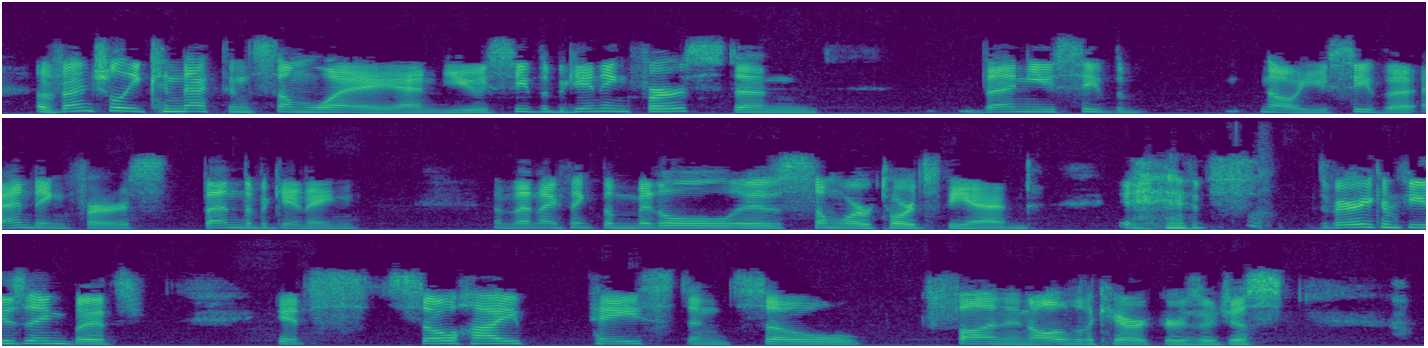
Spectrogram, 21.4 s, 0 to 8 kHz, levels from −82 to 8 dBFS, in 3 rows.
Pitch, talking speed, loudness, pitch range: 165 Hz, 155 wpm, -16 LUFS, 150-190 Hz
